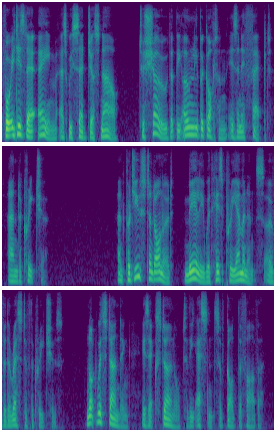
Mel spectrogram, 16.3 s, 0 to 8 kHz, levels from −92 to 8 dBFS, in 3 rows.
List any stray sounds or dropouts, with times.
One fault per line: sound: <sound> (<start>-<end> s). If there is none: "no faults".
no faults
